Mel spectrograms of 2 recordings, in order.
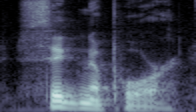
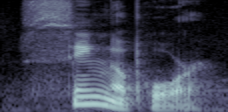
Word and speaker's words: Singapore: I cannot pronounce the country Signapore. It's not Singapore. It's Singapore. The NG makes a sound M in your nose. Sing like when you sing a song together. Singapore, not Signapore, but Singapore.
